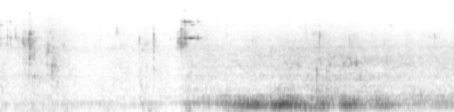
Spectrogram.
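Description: A few soft clicks and rustles, then from about two and a half seconds in, music of sustained low chords that swells and then fades.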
